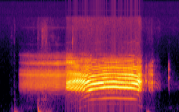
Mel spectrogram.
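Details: Cow mooing, played as the sound a cow makes: a long, tonal, harmonic-rich moo lasting about two and a half seconds. It begins softer, swells abruptly into a louder steady bellow, then fades, with a few faint clicks around it.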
